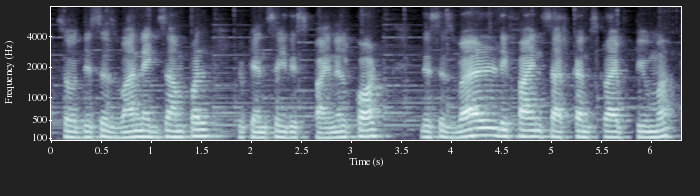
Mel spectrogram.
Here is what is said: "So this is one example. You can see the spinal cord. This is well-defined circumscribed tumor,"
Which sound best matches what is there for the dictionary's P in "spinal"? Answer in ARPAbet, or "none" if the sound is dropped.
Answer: F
